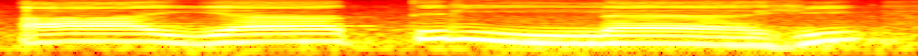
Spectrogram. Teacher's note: من آیاتی اللہ، آیاتی میں تا کے نیچے زیر ہے، اسے اسم اللہ کی حرف لام کے ساتھ ملائیں گے، درمیان میں سے الف یعنی حمزہ کو حذف کریں گے۔ اسم اللہ کے حرف لام سے پہلے والے حرف تا کے نیچے زیر ہے تو اسم اللہ کے حرف لام کو باریک پڑھیں گے، زبر یا پیش ہو تو پر کر کے پڑھا جاتا ہے۔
